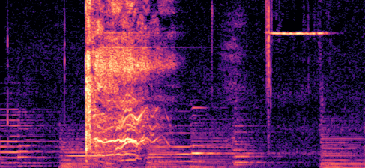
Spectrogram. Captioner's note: laughs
